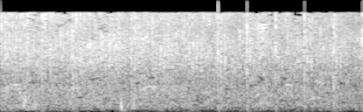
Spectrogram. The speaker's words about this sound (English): Clap for Jesus.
